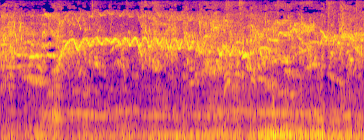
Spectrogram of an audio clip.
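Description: Oriental magpie-robin in a fast, unbroken stream of high, varied whistles and squeaky trills, with a faint low rumble in the background.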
